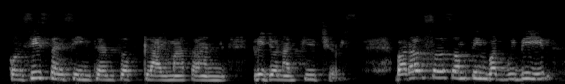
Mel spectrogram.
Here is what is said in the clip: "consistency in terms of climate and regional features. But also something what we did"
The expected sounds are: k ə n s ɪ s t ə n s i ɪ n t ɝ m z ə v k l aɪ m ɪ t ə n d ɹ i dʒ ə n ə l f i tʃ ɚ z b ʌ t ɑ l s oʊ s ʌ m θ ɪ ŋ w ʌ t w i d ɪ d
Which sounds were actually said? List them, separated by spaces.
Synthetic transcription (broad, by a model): k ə n s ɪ s t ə n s i n t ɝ m s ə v k l aɪ m ɪ t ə n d ɹ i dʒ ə n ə l f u tʃ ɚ s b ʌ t ɑ l s oʊ s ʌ m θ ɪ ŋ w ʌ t w i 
